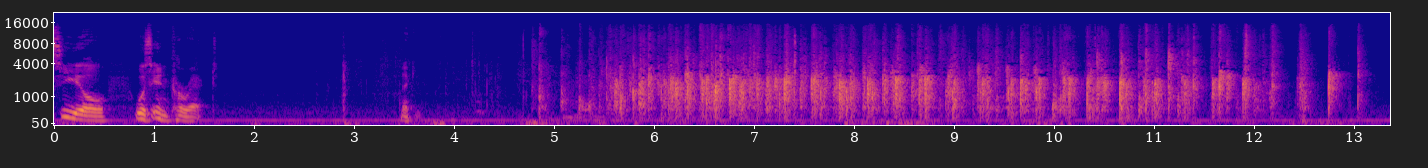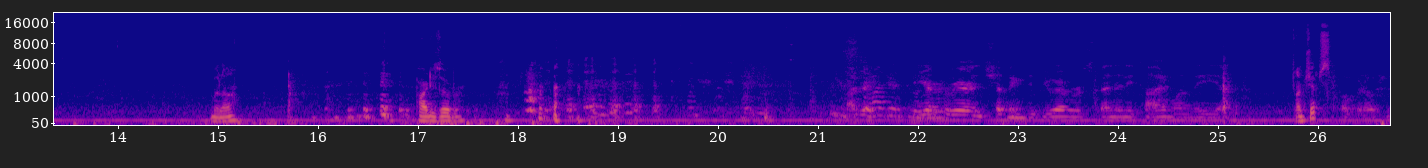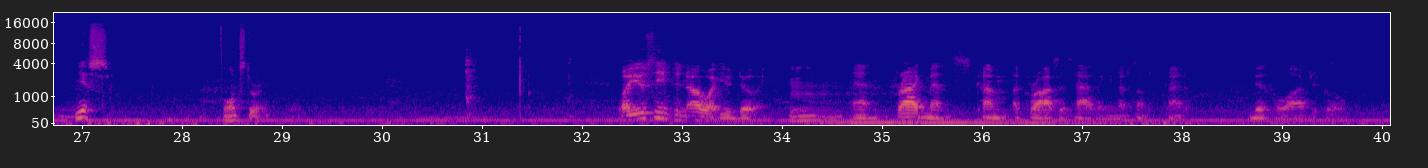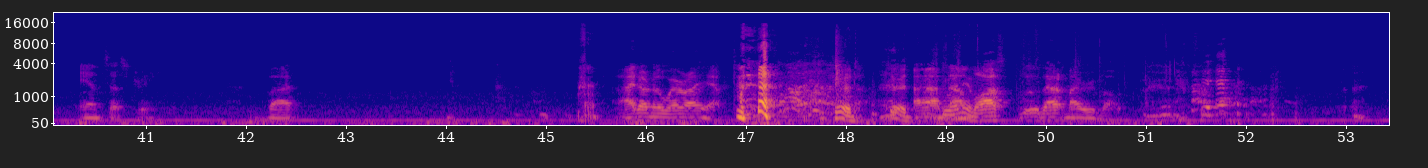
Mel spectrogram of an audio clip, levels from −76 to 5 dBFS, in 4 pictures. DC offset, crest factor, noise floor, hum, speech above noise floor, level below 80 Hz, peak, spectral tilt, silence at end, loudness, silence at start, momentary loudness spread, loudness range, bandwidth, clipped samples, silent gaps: under 0.1%; 28 dB; -51 dBFS; none; 20 dB; -52 dBFS; -4 dBFS; -4 dB/octave; 0 s; -28 LUFS; 0 s; 26 LU; 21 LU; 15.5 kHz; under 0.1%; none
